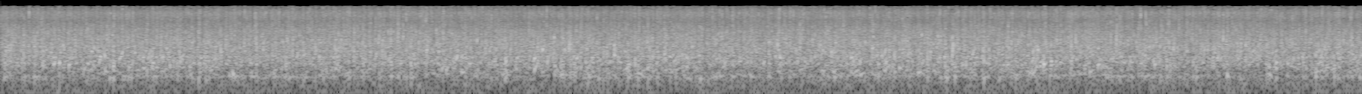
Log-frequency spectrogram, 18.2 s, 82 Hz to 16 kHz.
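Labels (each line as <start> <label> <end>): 0.0 A close, loud, and continuous sound of flowing water. 18.2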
